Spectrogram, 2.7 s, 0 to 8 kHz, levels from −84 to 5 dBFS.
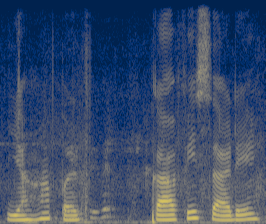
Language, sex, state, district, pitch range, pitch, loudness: Hindi, male, Bihar, Patna, 165-205 Hz, 175 Hz, -16 LUFS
